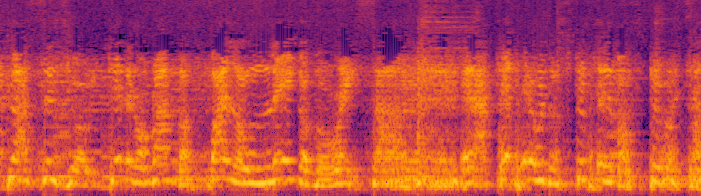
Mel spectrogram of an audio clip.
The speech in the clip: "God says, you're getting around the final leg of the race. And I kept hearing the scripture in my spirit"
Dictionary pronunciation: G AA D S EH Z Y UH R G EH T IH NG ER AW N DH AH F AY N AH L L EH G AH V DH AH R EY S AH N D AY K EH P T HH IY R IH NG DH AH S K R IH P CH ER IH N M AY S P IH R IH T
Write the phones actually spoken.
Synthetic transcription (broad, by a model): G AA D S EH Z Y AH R G EH T IH NG ER AW N DH AH F AY N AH L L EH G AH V DH AH R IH S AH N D AY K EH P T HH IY W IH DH DH AH S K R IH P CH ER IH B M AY S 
